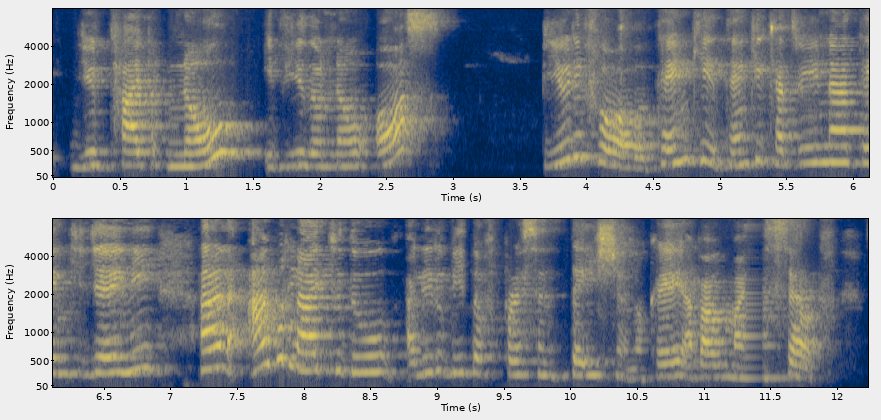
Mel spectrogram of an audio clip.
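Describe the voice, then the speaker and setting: With lively intonation and a high pitch, a woman speaks at a fairly slow pace amid audible room echo. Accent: slight Mexican. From Mexico City. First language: Spanish. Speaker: webinar presenter. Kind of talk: webinar presentation. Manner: animated.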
